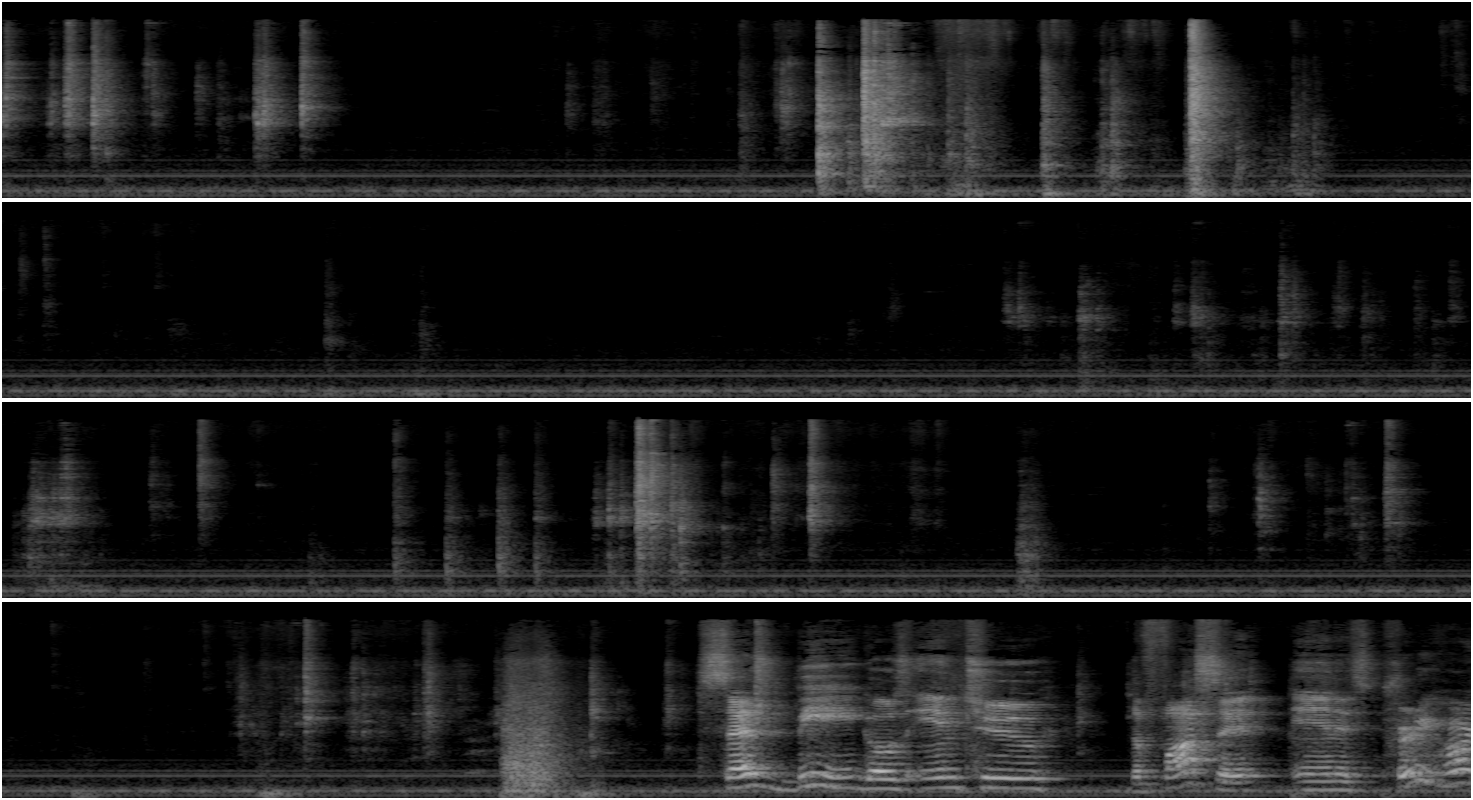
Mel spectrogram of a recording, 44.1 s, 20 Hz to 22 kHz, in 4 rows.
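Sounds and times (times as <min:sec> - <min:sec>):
small parts clicking and knocking: 0:00.0 - 0:02.5
steady low hum: 0:00.0 - 0:44.0.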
